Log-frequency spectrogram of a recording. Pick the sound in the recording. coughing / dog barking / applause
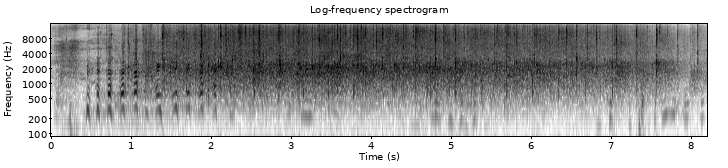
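applause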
